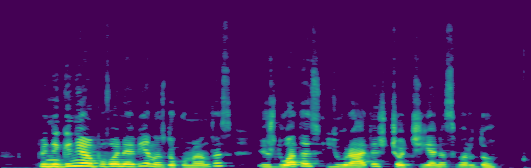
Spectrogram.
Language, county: Lithuanian, Klaipėda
